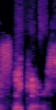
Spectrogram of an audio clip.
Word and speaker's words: Snickers: El Snickers satisfies. – Yeah. That's awesome. I love the way that you said Snickers. That's the correct pronunciation in Spanish.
